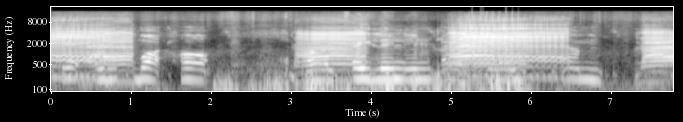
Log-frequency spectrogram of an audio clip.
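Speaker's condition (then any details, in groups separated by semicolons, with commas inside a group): Cerebral palsy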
